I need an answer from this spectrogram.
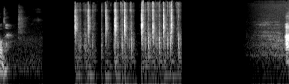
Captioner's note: keyboard keys clicking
